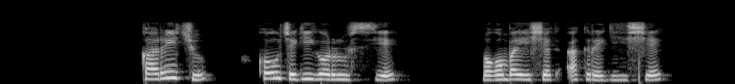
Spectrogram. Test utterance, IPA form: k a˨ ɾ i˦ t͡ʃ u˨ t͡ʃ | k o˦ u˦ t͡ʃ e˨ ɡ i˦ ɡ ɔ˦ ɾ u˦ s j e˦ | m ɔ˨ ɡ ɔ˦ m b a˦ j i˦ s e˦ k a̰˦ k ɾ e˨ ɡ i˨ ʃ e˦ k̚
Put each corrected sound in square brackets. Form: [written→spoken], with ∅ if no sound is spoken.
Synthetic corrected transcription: k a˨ ɾ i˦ t͡ʃ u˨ [t͡ʃ→∅] | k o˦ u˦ t͡ʃ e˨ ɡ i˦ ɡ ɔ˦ ɾ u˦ s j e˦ | m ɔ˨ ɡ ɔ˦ m b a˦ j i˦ [s→ʃ] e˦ k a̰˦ k ɾ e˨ ɡ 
